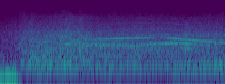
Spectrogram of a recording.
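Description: An ambulance siren wails in a slow rising and falling tone as the ambulance drives away from a tent, over a steady, broad rumble of vehicle and road noise, with no voices.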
